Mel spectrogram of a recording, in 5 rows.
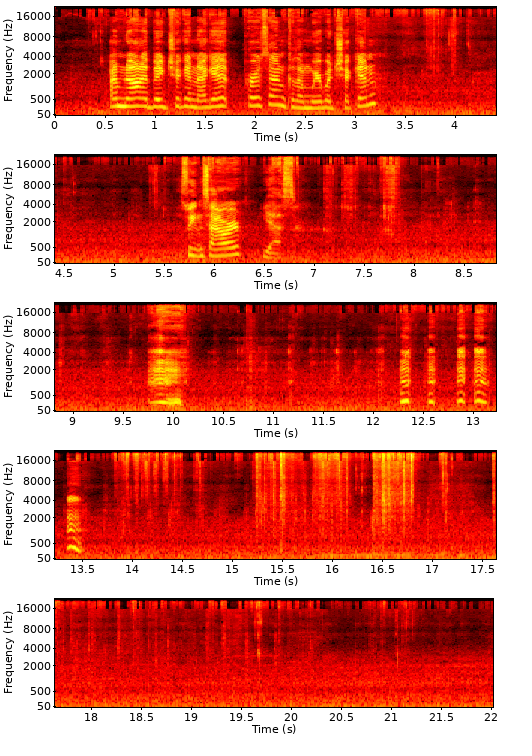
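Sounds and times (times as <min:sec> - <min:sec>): person humming while eating: 0:12.2 - 0:13.6.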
